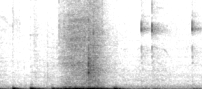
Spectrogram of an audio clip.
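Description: Clicking at a computer: a few light clicks soon after the start and again near the end, with a short hiss between them.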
